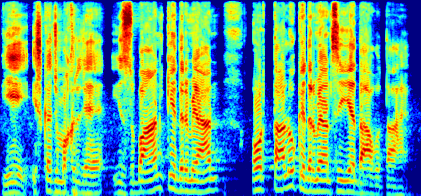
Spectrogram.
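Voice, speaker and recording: A man teaching pronunciation of Arabic letters for Quran reading. He draws out each letter sound loudly, then explains it calmly. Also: medium pitch, moderate pace. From Pakistan. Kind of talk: slow, deliberate pronunciation lesson.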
